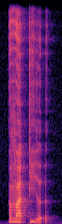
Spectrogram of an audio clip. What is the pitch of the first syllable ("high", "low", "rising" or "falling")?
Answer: low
